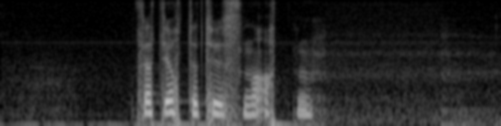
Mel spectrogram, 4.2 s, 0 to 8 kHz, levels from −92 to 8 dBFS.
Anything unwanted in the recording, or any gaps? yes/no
no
